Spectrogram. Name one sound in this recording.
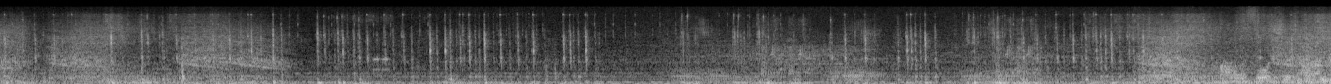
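A computer mouse and keyboard click rapidly.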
